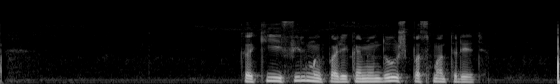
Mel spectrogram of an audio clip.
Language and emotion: Russian, neutral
